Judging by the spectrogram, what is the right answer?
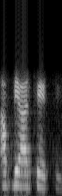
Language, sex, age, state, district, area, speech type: Tamil, female, 18-30, Tamil Nadu, Sivaganga, rural, conversation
